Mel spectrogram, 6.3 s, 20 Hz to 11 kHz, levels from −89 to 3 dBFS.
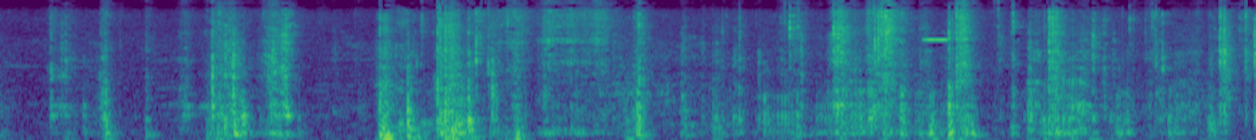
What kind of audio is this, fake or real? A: real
